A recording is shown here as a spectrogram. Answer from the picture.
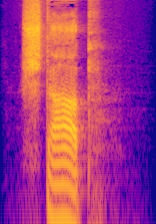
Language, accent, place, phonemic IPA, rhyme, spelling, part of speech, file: German, Germany, Berlin, /ʃtaːp/, -aːp, Stab, noun, De-Stab.ogg
- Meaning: 1. rod, staff, baton 2. staff (employees) 3. palet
